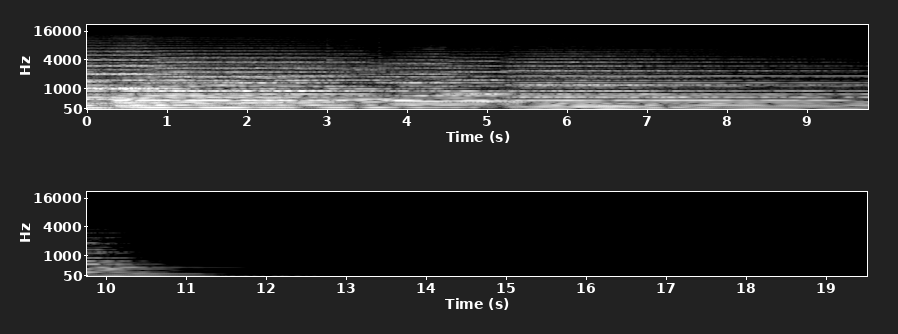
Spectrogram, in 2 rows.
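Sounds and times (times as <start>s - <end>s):
national anthem: 0.0s - 10.2s.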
